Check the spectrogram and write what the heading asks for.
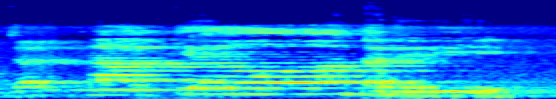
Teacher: தன்வீன மூக்கால மறைச்சு ஓதணும். குன்னா செஞ்சு ஓதணும்.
